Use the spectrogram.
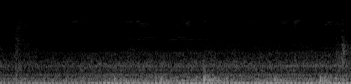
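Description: Chalk or marker scratches across a board during an excretory system lecture, a steady run of close, scraping strokes with no talk over it.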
